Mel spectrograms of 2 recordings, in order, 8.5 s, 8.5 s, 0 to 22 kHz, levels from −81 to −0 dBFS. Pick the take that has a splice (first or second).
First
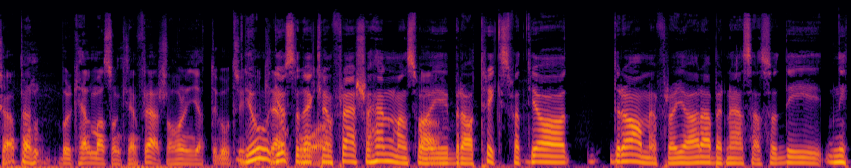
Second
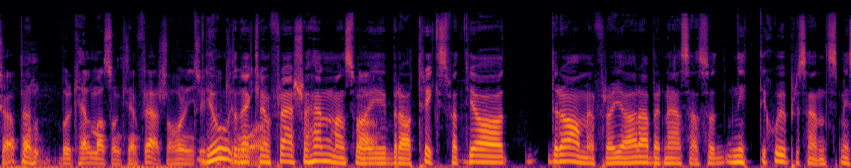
second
